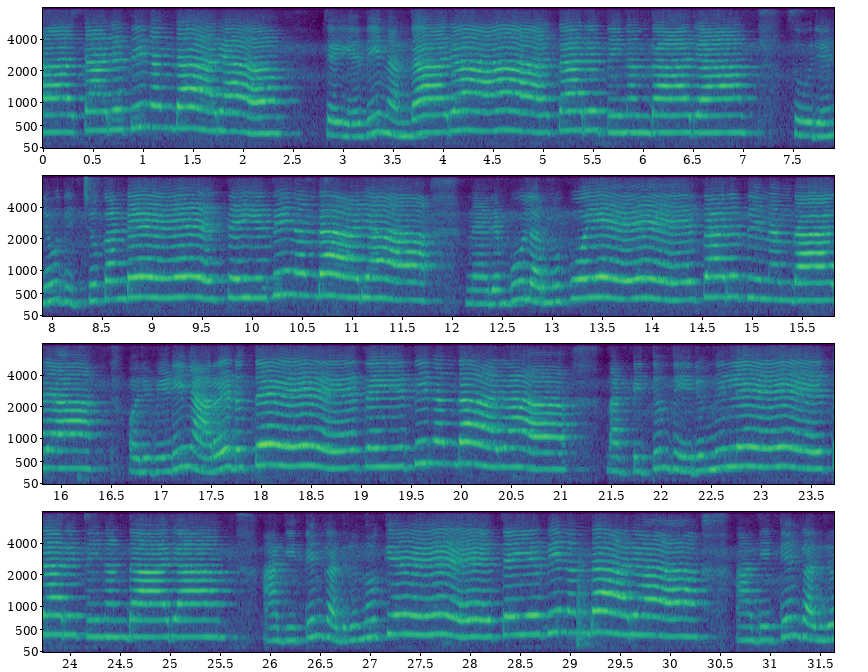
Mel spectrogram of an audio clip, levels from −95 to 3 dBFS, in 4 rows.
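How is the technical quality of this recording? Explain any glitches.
There's one glitch worth pointing out. The audio came over a call link that tops out around 8 kHz, which fits a wideband codec like G.722.

At about 15.24 to 15.27 s there's a short concealed packet loss. Roughly 20 ms of audio never reached the decoder in time, so the receiver improvised about 12 ms of stand-in sound by extending what came just before, then crossfaded back into the real signal. You hear it as a quick smear or wobble, and a brief sound in that spot can simply drop out.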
